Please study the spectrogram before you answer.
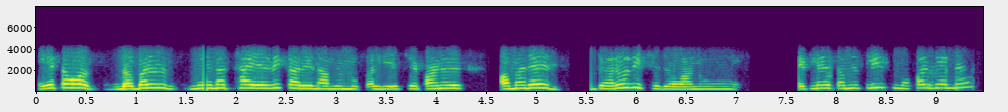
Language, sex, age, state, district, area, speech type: Gujarati, female, 18-30, Gujarat, Valsad, rural, conversation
